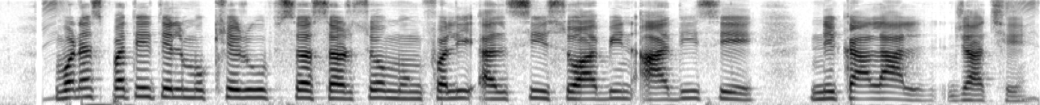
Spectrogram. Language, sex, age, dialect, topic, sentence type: Magahi, male, 18-24, Northeastern/Surjapuri, agriculture, statement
